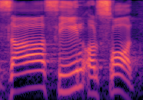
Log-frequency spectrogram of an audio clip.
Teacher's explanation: زبان کی نوک اور اوپر ثناء سفلی اور ثناء علیٰ کے اندرونی کنارے سے ادا ہوتا ہے زا, سین اور صاد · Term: حروف اصلیہ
